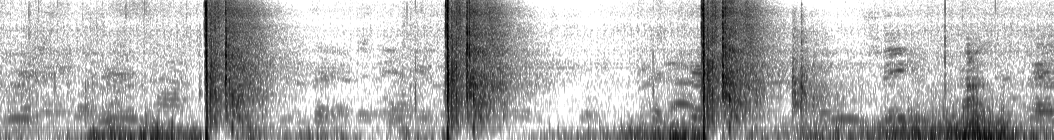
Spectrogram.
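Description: Three sharp, loud submachine gun shots ring out at spaced intervals on an outdoor shooting competition stage, with a steady rumble of background noise between them.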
